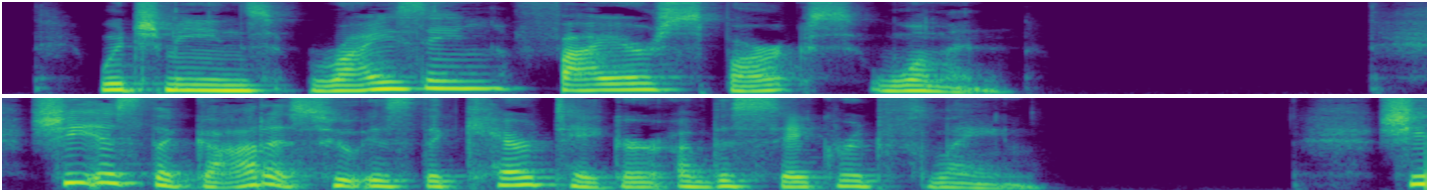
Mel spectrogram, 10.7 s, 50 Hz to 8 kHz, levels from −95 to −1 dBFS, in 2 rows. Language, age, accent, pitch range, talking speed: English, 50-69, American, 160-215 Hz, 105 wpm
